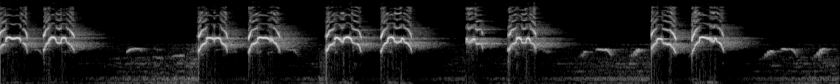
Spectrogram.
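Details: Pet cockatiel calling for companions: repeated doubled shrill whistles, each rising and dropping, in bursts about every second, with quieter soft whistled notes in the gaps.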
